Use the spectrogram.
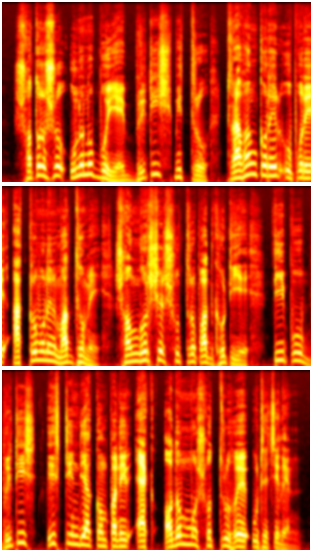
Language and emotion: Bengali, neutral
